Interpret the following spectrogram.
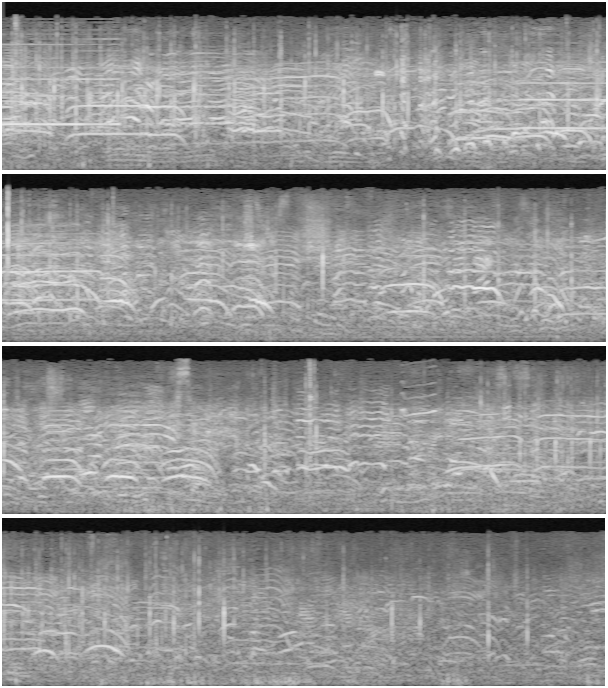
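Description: Many overlapping voices of spectators and players shouting and calling out during a youth soccer match, with a few long held calls at the start. The calling is loudest in the first half and thins out toward the end.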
